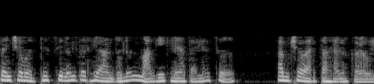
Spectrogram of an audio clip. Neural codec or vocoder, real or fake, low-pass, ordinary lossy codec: none; real; 3.6 kHz; Opus, 24 kbps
